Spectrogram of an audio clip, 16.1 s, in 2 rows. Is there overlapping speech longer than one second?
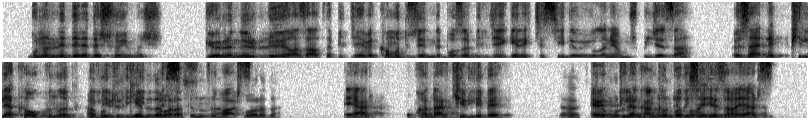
Yes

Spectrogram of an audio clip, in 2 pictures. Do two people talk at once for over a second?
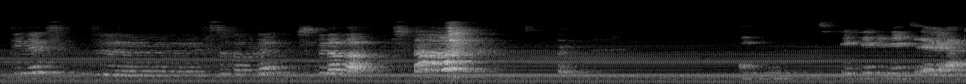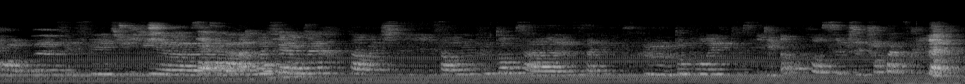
Yes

